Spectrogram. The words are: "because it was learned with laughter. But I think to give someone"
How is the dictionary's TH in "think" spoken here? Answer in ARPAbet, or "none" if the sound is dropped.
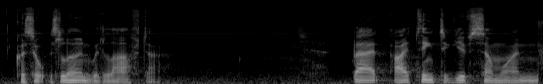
TH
